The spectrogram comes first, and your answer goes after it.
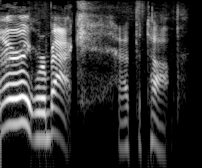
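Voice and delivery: winded, breathless, panting voice. Back at the top after heading up for a view, speaking out of breath. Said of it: "And out of breath".

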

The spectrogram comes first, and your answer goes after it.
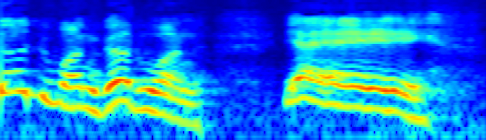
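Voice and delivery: acted excited whooping, high, drawn-out, yay stretched. Retelling how young golfers cheered a great shot: imitating young guys screaming. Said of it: "they all started screaming".

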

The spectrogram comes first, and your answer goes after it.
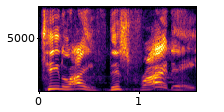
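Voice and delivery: voice cracking up high, pitch breaking mid-phrase. Reading out an event announcement, voice cracking. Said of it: "My voice just cracked".

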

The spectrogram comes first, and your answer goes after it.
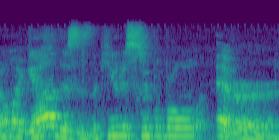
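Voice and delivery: normal talking voice

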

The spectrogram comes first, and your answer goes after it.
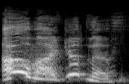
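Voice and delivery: very high, very loud, shrill exclamation. Showing what the Mad Hatter actor sounds like: imitating Ed Wynn. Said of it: "He's like".

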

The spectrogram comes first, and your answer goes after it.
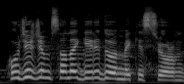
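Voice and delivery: ordinary talk

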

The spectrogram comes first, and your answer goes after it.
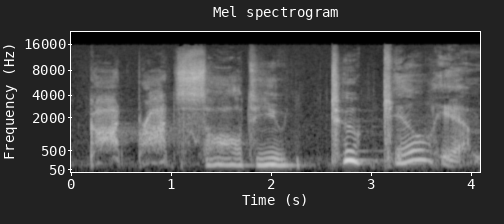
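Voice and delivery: slow, unvoiced whispering.

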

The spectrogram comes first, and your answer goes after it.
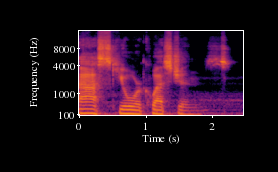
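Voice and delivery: deep, resonant, massive thundering boom. Voicing a being of light answering a player: massive booming voice. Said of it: "a massive booming voice respond to you".

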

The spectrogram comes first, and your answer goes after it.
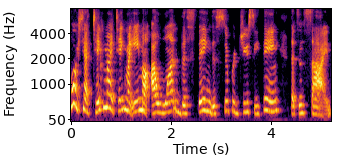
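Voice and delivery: ordinary talk

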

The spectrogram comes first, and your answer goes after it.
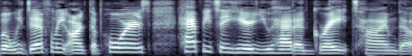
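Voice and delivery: normal talking voice

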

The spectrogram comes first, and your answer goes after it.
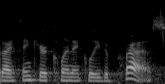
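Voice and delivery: plain

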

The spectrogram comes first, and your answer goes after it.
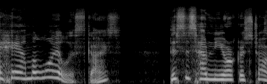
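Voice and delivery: put-on British accent. Imitating how a loyalist in new york talked back then: slight british twang. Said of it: "with like a little British twang".

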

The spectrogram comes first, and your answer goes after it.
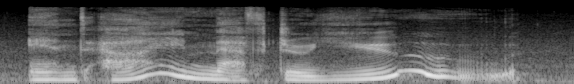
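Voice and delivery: swooping hissing cat voice, drawn-out "you". Narrator reading a story, the cat answering the bird: hissing cat. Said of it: "The cat looked up at the bird and hissed".

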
